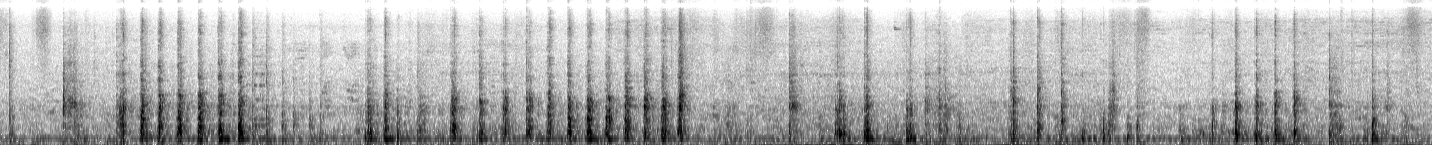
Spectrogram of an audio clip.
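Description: Fabric scissors cutting through scuba fabric along a pattern edge: crisp snips of the blades in runs of about two or three a second, with short pauses between runs.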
